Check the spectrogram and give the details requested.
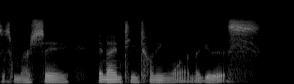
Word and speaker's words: Marseille: Look at him, young man, a young Ho Chi Minh in Marseille, as I reckon you pronounce this Marseille in 1921.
